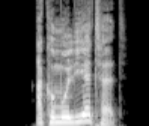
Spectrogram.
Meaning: inflection of akkumulieren: 1. second-person plural preterite 2. second-person plural subjunctive II
- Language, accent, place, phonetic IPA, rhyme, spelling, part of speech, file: German, Germany, Berlin, [akumuˈliːɐ̯tət], -iːɐ̯tət, akkumuliertet, verb, De-akkumuliertet.ogg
